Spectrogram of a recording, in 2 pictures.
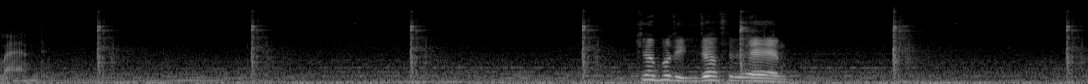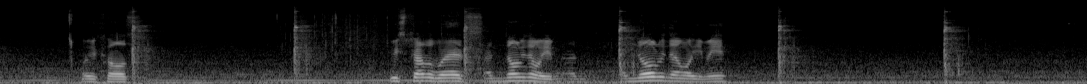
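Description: A pickaxe strikes rock again and again at a steady pace.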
